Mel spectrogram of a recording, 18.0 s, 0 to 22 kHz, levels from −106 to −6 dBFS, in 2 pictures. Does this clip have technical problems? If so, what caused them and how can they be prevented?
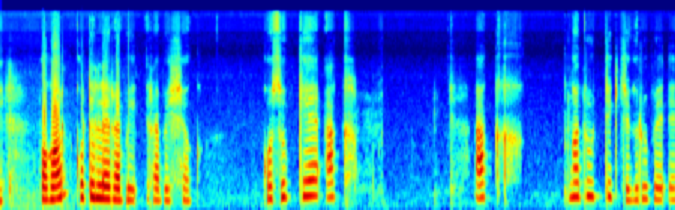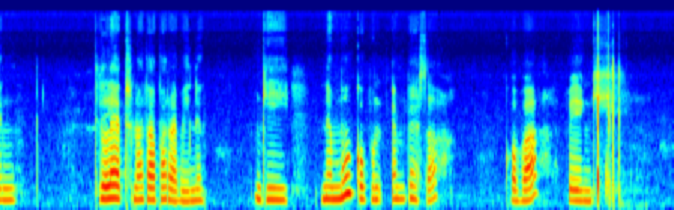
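Yes. From 0.56 to 0.8 s the loudest peaks are flattened and harsh, driven about 9 dB past full scale, with a sizeable share of samples clipped. From 1.08 to 1.59 s the same crackling edge returns more mildly, about 2 dB over and with only a small fraction of samples clipped. The likely cause is microphone overload: the input volume was set so high that peaks ran into the converter's ceiling and their tops were sheared off. To prevent it, set the microphone input level so that the loudest speech peaks stay well below full scale.

The overall level of the speech and the background drops abruptly three times: by about 2 dB at 0.72 s, by about 6 dB at 1.71 s and by about 3 dB at 4.26 s. The first drop falls inside the first clipped stretch, and the second follows the second one. This pattern likely reflects the microphone volume being stepped down by the call software, which reacted to the clipping by cutting the device's input volume in single jumps. 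To prevent it, start with a lower input level so that the software never needs to make these corrections.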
